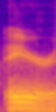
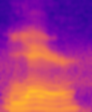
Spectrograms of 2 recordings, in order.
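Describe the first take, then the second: First: The word has its standard pronunciation. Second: The word has the local mountain pronunciation. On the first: "instead of your ear" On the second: "it's yer"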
